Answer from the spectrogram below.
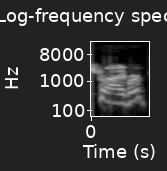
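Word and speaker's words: Schrier: Shriver? How do you say her last name? – It's Shriver. It starts with spelling just like mine. S-C-H-R-I-E-R, I believe it is.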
